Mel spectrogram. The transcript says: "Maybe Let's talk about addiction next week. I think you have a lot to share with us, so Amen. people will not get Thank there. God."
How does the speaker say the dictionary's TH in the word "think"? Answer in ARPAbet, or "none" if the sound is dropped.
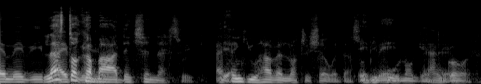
TH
